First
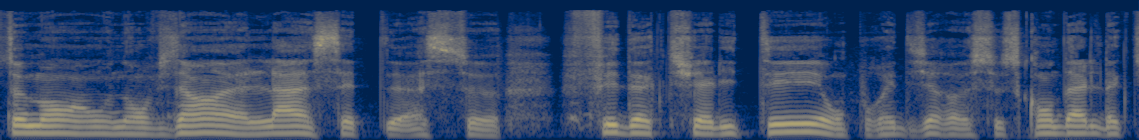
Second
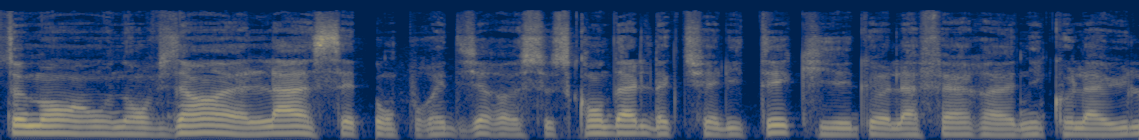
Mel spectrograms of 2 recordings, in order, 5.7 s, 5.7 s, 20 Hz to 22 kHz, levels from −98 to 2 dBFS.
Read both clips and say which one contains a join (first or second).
second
